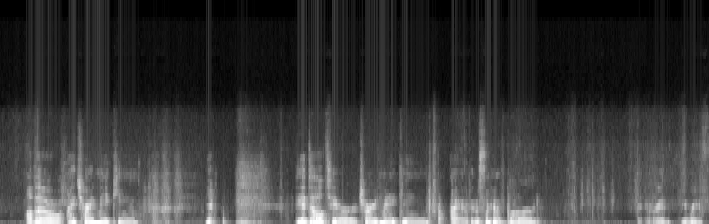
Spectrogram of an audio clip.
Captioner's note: laughs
